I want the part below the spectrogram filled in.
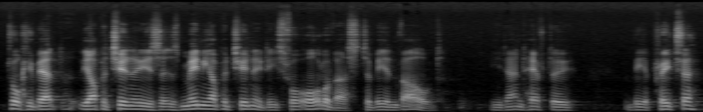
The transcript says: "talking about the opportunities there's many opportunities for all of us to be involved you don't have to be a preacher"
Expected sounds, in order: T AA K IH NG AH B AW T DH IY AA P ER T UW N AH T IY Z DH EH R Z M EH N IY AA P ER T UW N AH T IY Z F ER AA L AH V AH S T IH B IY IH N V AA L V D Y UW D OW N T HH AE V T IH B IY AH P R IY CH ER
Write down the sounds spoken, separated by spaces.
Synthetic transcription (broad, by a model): T AA K IH NG AH B AW T DH IY AA P ER T UW N AH T IY Z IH Z M EH N IY AA P ER T UW N AH T IY Z F ER AA L AH V AH S T IH B IY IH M V AA L V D Y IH D OW N T HH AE F T IH B IY AH P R IY CH ER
